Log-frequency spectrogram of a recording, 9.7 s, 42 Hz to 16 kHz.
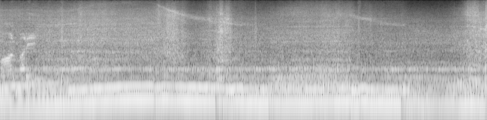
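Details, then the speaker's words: Ford Focus ST/XR5 Turbo with a severe misfire: rough uneven revving with a sharp puffing chuff from the front of the engine, where the exhaust bolts came off at the turbo downpipe joint and it is leaking. "so you guys can definitely hear that and I can definitely smell it but the exhaust is actually not bolt at the moment um it's actually come loose so the bolts come off on the exhaust from where the turbo is"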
